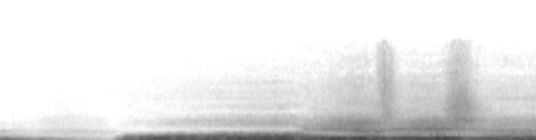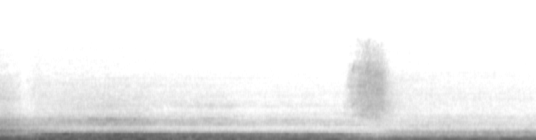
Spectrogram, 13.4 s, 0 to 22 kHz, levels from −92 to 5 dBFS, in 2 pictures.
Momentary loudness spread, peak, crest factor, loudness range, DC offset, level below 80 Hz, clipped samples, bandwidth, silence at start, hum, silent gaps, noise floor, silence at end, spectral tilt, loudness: 13 LU; -14 dBFS; 18 dB; 10 LU; under 0.1%; -68 dBFS; under 0.1%; 13 kHz; 0 s; none; none; -65 dBFS; 0 s; -7.5 dB/octave; -32 LUFS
